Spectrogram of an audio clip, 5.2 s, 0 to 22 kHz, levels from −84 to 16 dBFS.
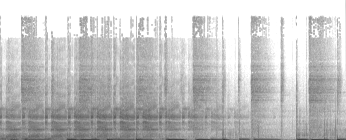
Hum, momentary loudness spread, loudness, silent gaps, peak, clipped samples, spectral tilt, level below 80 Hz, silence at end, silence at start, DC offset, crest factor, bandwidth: none; 8 LU; -18 LUFS; none; -2 dBFS; under 0.1%; -4 dB/octave; -18 dBFS; 0 s; 0 s; under 0.1%; 14 dB; over 20 kHz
